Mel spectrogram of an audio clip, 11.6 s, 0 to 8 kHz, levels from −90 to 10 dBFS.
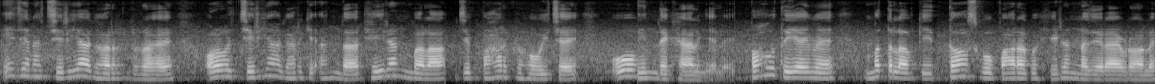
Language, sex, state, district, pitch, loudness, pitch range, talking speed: Maithili, male, Bihar, Samastipur, 145 Hz, -18 LUFS, 130-175 Hz, 155 wpm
